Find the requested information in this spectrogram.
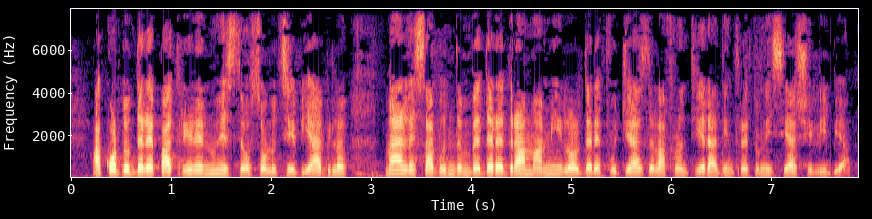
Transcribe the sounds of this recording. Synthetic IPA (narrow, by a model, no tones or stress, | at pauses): a̰ko̞rd̪uld̪e̞ɾe̞pat̪ɾiiɾe̞nuje̞st̪e̞o̞so̞lut̪sije̞viabiləmajale̞savɨnd̪ɨnve̞d̪e̞ɾe̞d̪ɾamamiːlo̞rd̪e̞ɾe̞fud͡ʒiat̪sʲd̪e̞lafɾo̞nt̪ije̞ɾead̪int̪ɾe̞t̪unisiaʃilibia̰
